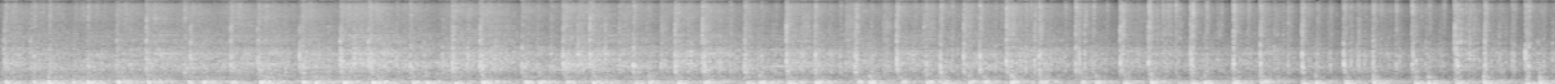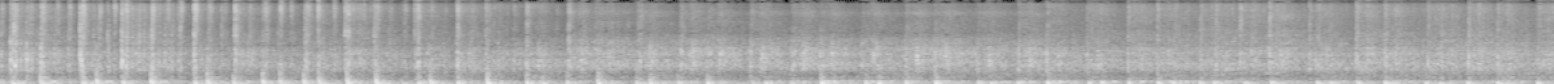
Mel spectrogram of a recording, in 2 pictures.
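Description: Marching band drummers playing snare drums and a bass drum in a fast, steady cadence of dense, even strokes.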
